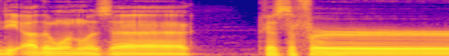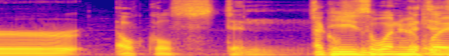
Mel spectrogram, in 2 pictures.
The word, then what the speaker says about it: Eccleston: One was Brendan Gleeson, and the other one was Christopher Eccleston. He's the one who plays. Is that how you pronounce it? Yeah, Eccleston.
